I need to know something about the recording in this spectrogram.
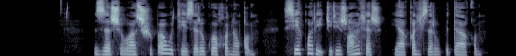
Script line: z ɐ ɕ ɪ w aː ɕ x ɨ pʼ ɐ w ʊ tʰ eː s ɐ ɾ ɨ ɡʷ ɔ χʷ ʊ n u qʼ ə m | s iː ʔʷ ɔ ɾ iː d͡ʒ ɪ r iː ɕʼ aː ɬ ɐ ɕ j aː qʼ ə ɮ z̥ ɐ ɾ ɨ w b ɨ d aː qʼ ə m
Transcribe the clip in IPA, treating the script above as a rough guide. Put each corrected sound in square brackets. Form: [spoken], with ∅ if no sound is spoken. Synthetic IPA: z ɐ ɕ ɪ w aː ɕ x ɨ pʼ ɐ w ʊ tʰ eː [z] ɐ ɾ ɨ ɡʷ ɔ χʷ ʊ n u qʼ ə m | s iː [qʷ] ɔ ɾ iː d͡ʒ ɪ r iː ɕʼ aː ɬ ɐ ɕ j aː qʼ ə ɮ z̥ ɐ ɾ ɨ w b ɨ d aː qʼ ə m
